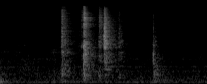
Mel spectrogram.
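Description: A few sharp clicks and knocks as a kitchen oven door is opened, four of them over about a second.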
